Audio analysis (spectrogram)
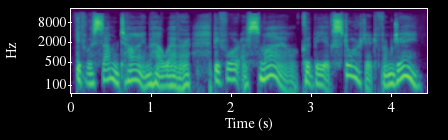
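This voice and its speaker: A woman narrating a classic novel in a measured, formal and expressive dramatic reading. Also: a bass voice, husky, no room sound. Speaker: audiobook narrator.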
